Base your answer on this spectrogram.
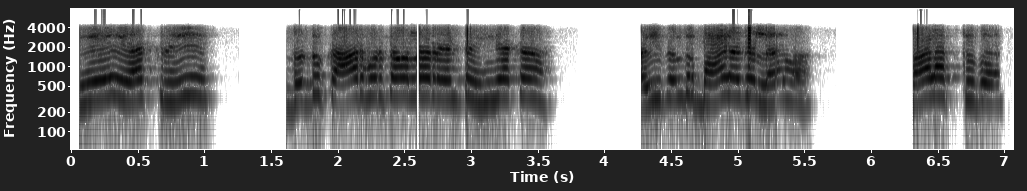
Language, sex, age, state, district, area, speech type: Kannada, female, 60+, Karnataka, Gulbarga, urban, conversation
